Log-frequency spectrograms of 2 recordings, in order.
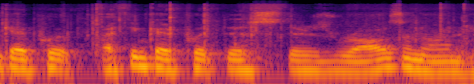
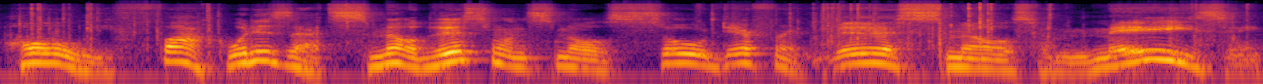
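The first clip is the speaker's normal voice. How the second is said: slow, higher, louder amazement; amazed; 5 semitones higher, 3 dB louder, slower than usual. Real, not acted. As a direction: marvel at the smell, drawing it out. Amazed by a new smell.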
